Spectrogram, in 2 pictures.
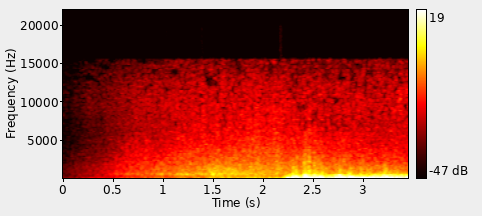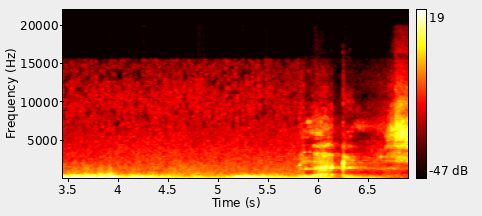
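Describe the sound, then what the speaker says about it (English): Thunder rolls in as a deep, swelling rumble that builds and stays heavy, with a sharper crack near the end amid hissing, rain-like noise and no talking. "can you drop this in with like maybe some thundering in the background?"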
